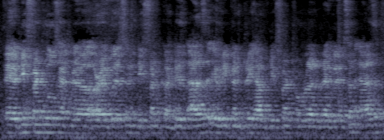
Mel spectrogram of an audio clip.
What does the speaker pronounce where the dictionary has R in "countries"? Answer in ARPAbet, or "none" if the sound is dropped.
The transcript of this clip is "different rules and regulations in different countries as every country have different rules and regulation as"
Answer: R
